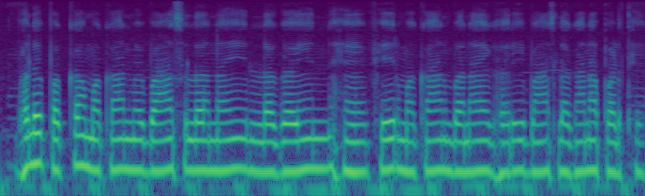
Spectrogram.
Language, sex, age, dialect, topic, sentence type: Chhattisgarhi, male, 36-40, Northern/Bhandar, agriculture, statement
